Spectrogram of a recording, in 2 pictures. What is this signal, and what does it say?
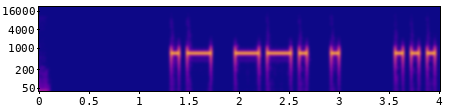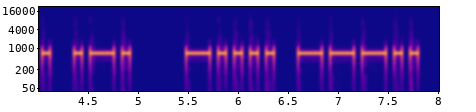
Morse code, heard as a keyed tone, about 16 wpm, 700 Hz. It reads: AGE HR 68
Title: Practice QSO - Exchange 3 - More Info - 15wpm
